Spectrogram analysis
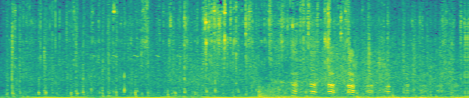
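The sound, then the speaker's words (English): Hooves clip-clopping as three horses are ridden toward the listener: many steady, overlapping hoofbeats continue throughout, over a constant low rumbling background. “Bowen and Kara watch as Einan, Brock, and Felton ride towards them.”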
